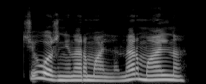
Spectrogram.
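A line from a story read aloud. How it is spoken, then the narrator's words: Mumbled reply. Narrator (Russian): Буркнул в ответ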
